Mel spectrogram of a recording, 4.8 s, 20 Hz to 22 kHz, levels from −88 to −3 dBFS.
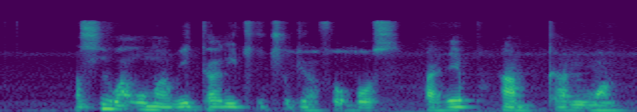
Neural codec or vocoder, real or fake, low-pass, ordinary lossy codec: autoencoder, 48 kHz, 32 numbers a frame, DAC-VAE, trained on Japanese speech; fake; 9.9 kHz; none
